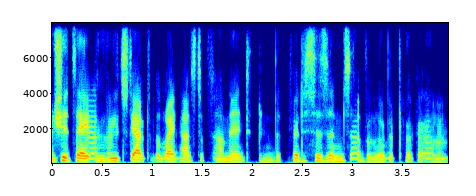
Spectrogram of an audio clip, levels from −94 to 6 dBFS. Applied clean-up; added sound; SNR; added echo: neural diffusion model UNIVERSE++.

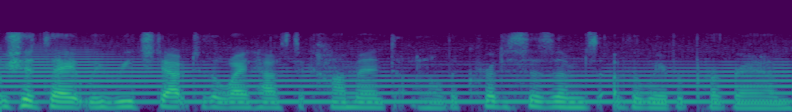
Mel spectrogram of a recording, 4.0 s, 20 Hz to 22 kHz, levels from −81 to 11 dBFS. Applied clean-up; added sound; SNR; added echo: none; Trumpet; 3 dB; none.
